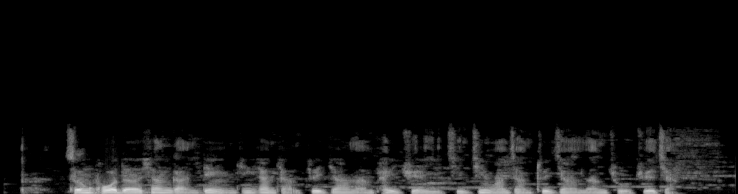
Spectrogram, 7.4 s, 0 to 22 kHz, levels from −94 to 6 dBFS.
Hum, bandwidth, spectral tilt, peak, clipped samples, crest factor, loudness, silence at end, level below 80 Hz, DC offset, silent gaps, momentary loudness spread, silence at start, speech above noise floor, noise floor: none; 7.4 kHz; -8.5 dB/octave; -2 dBFS; under 0.1%; 20 dB; -22 LUFS; 0.6 s; -58 dBFS; under 0.1%; none; 13 LU; 0.7 s; 27 dB; -48 dBFS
